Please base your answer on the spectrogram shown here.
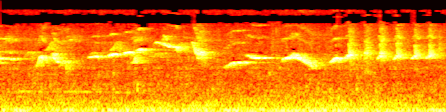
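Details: Long-tailed shrike, known locally as cendet, singing: a varied run of clear whistled notes, sliding up and down and shifting in tone, ending in a burst of quick repeated chirps; faint low background hum.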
